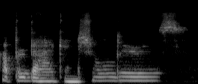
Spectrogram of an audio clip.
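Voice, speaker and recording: A woman leading a guided relaxation in a soothing, hushed manner, leaving long pauses between short phrases, with a breathy tone that trails toward a whisper. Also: lowish voice, fairly even intonation. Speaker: meditation guide.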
